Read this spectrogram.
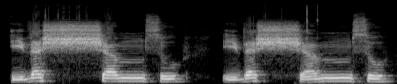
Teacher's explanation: الف اور لام دونوں کو نہیں پڑھیں گے، بعد والے حروف یعنی شین سے ملا کر کے پڑھیں گے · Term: حروف شمشی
